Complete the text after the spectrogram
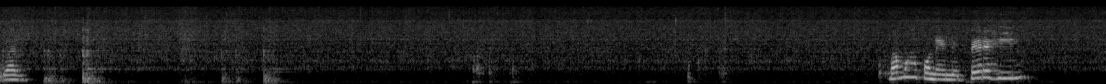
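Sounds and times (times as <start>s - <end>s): vegetables sizzling in oil: 0.0s - 11.0s
spatula stirring: 0.3s - 3.0s.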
